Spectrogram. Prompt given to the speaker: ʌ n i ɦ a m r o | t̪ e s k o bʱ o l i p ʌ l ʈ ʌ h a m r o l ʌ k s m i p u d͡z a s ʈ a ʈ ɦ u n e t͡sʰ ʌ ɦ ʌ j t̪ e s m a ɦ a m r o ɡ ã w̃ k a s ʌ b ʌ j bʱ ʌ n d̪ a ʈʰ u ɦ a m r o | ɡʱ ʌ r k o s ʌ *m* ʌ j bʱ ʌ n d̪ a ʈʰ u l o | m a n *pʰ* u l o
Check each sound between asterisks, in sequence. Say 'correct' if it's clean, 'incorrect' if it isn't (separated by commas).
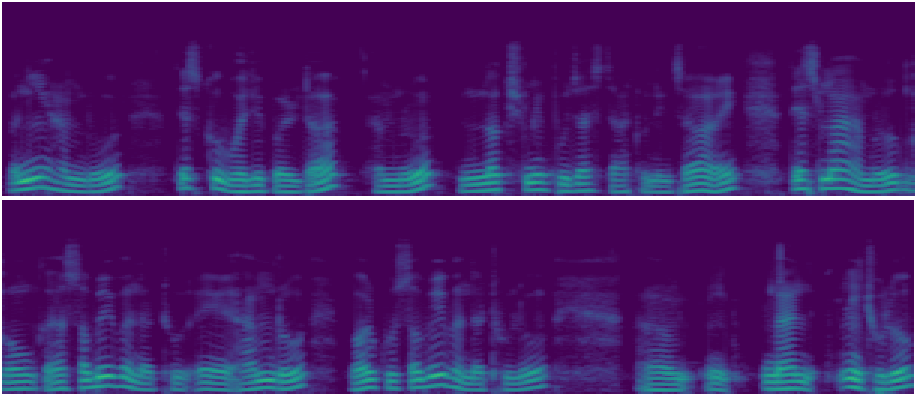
incorrect, incorrect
